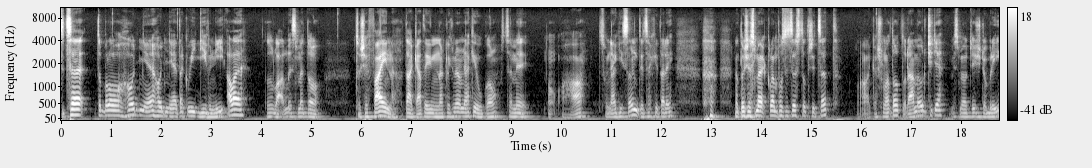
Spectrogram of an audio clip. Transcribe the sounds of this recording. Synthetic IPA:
sɪt͡sɛ | t̪o̞bɪlo̞ɦodɲɛɦodɲɛt̪akoviːɟɪvniːʔa̰lɛ | zvla̰ːdlɪsmɛt̪o | t͡soʃjɛfajnt̪akjaːt̪adɪnaklɪknuɛjɛnamɲaːkejuːko̞lsɪ̥t͡sɛmɪ | no̰ɦa | so̰wɲaːkiːsɪlniːt̪ɪt͡sɛxɪt̪adɪ | nat̪oʒɛsmɛko̞lɛmpo̞zɪt͡sɛst̪ot̪r̝̥ɪt͡sɛt̪ | a̰ɛ̰kaʃlonat̪ot̪o̰daːmɛuɾt͡ʃɪcɛmɪsmɛocɛʒdobɾiː

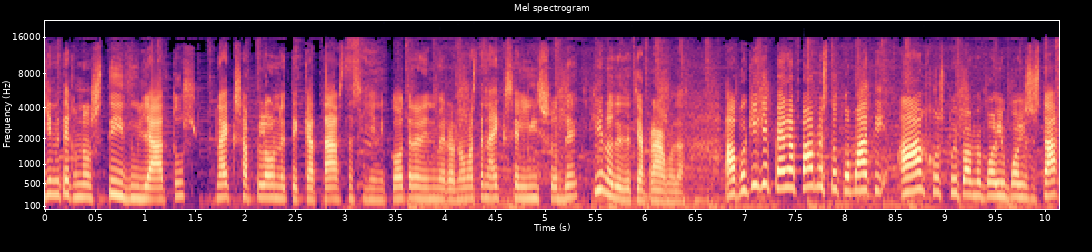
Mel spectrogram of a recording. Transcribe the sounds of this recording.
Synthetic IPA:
ine̞t̪e̞ɣno̞st̪iːðuʎɐt̪uz̥ | nɐe̞ksɐplo̞ne̞t̪e̞ikɐt̪ɐst̪ɐsiʝe̞niko̞t̪e̞ɾɐnɐenime̞ɾo̞no̞mɐst̪e̞nɐekse̞liso̞nd̪e̞ʝino̞nd̪e̞t̪e̞t̪çɐpɾɐɣmɐt̪ɐɐpo̞cice̞pe̞ɾɐpɐme̞st̪o̞ko̞mɐt̪iɐŋxo̞spuipɐme̞po̞lipo̞liso̞st̪ɐ

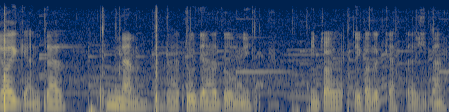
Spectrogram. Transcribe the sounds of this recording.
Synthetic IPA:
jɒːiɡɛ̰nt̪ɛl | nɛmlɛɦɛt̪uːɟɛld̪o̞bni | mʔint̪ɒiɡɒzikɛt̪ːɛ̰ʒbɛn

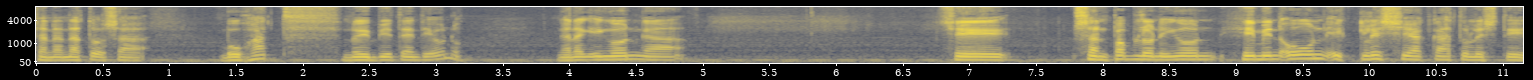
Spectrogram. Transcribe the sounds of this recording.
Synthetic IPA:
ananat̪osabuɦat̪nojbit̪ɛnt̪iuno | ŋanaɡɪŋonŋa | si | sanpablonaʔɪŋonhɪmɪnonɪklɛsjakat̪ʊlɪst̪ɪ

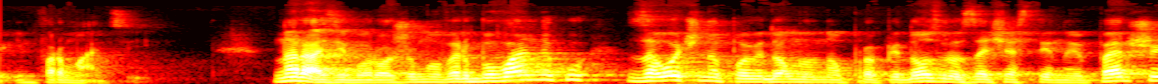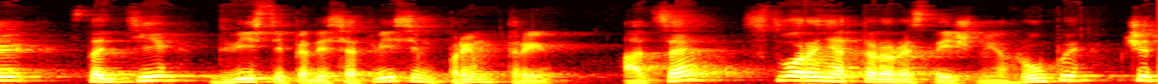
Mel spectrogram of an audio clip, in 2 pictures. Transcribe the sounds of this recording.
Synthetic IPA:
infɔrmɑ̰t͡sʲiji | nɐɾɑzʲiʋɔɾɔʒɔmʊʋeɾbʊʋɑlʲnɪkʊzɐɔt͡ʃnɔpɔʋʲid̪ɔmlˠenɔpɾɔpʲid̪ɔzɾʊzɐt͡ʃɐst̪ɪnɔjʊpɛrʃɔjist̪ɐtʲːid̪ʋʲisʲtʲipʲjɐd̪esʲat̪ʲʋʲisʲimpɾɪmt̪ɾɪ̰ | ɐ̰t̪sɛst̪ʋɔɾenʲːɐt̪eɾɔɾɪst̪ɪt͡ʃnɔjiɦɾupɪt͡ʃɪ

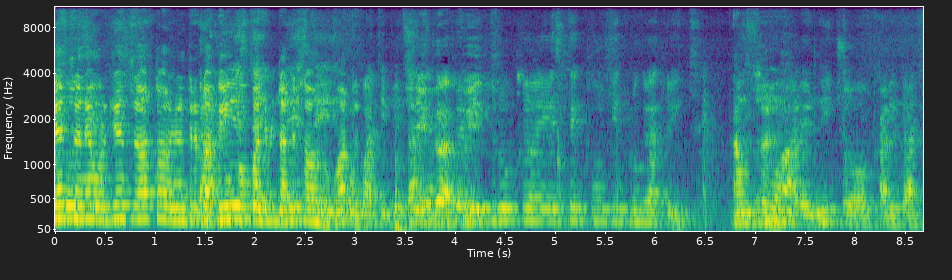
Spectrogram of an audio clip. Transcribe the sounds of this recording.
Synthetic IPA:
esəneurd͡ʒent̪səast̪ajoɨnt̪ɾebd̪akəiŋkompat̪ibiliit̪at̪esawnuaɾopat̪ibilit̪aɡauit̪ɾukəje̞st̪e̞kut̪ipluɡɾat̪uḭt̪ | anseuaɾenit͡ʃʲokalit̪at̪e

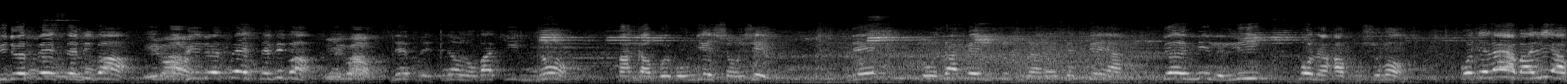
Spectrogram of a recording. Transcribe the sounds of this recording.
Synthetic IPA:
vidpesevivavidepeseviva | depʁezidãlɔ̃vakinɔ̃ | bakaboeboŋɡieʃãʒe | ndelõzapelisutunanɛfɛteja | dɛmilliponãʔakuʃəmã | odelajabalia

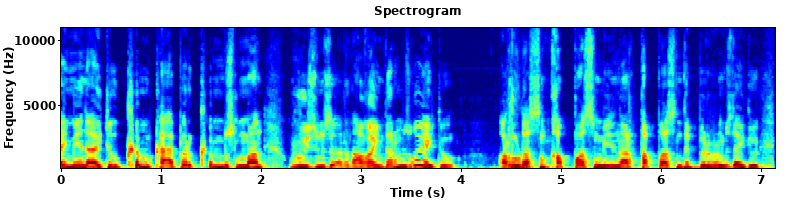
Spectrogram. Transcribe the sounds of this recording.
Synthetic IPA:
æjme̞nɑjt̪ukʲʰɪmkʲʰæpɪɾkʲʰɪmːʊsʊlˠmɑn | wɵzɪmɪzbæɾɪɑʁɑjənd̪ɑɾəməzʁojɑjt̪ṵ | ɑ̰ɾəlˠd̪ɑsəɴqʰɑpːɑsənmeenɑɾəq̚t̪ʰɑpːɑsənd̪ep̚bɪɾbɪɾɪmɪzɑjt̪u

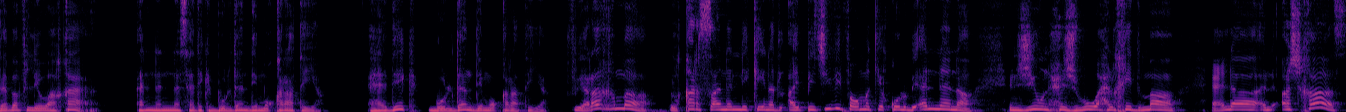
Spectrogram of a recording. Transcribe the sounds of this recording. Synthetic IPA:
æbæflːiwɑqə̰ʕ | ʔənːənːæshæd̪iklbʊld̪ænd̪imʊqɾˤɑt̪ˤəjːa̰ | hæd̪ikbʊld̪ænd̪imʊqɾˤɑt̪ˤəjːa̰ | fiɾˤɑɣmalqɑɾˤsˤɑnælːikæjnhæd̪əlʔɑjpit̪ivifæhumækæjqulubəʔənːænænʒiwnħəʒːbuwaħəd̪əlxəd̪ma | ʕlæʔɑʃxɑsˤ

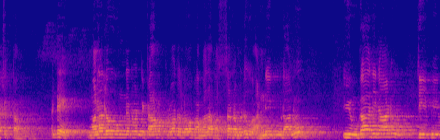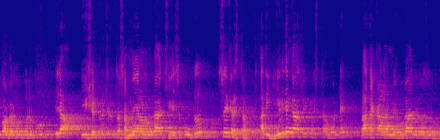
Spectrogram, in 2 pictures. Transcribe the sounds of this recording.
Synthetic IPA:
t͡ʃɛpt̪aːmu | ɐɳʈe̞ːmɐnɐlo̞ːunːɐʈuʋɐɳʈikaːmɐkɾɔːt̪ɐlo̞ːbʱɐmɐd̪aʋɐsːɐɾɐmuɽuɐ̰nːiːkuːɽaːnuː | iːuɡaːd̪ʱinaːɽut̪iːpiʋɐkɐɾupuɽupuilaːiːʂeʈɾut͡ʃulɐt̪o̞ːsɐmːɛːlɐnɐmɡaːt͡ʃe̞ːsukuɳʈuːsʋiːkɐɾist̪aːmu | ɐd̪ieːʋid̪ʱɐŋɡaːsʋiːkɐɾist̪aːmuɐɳʈeː | pɾaːd̪ʱɐkaːlanːiuɡaːd̪ʱiɾo̞ːd͡ʒu

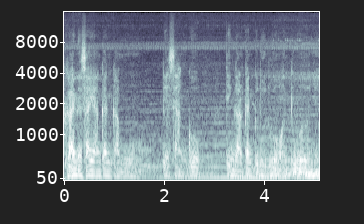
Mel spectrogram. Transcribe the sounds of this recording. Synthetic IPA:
kəɾa̰nəsajaŋkankamu | dəsa̰ŋɡʊp̚ | t̪iŋɡalkankəduəduaoɾaŋt̪uəɲə

